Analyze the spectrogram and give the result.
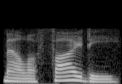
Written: mala fide

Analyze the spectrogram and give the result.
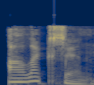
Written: alexin

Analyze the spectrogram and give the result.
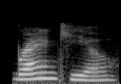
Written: branchio

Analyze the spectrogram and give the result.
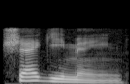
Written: shaggymane

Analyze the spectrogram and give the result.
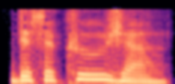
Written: dysacousia

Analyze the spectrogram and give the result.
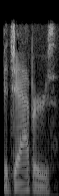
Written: bejabbers

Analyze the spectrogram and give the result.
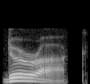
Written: duroc

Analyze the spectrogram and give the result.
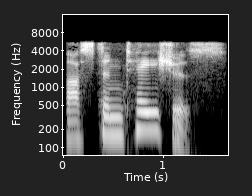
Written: ostentatious

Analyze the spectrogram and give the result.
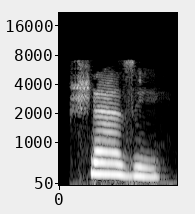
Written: shnazzy

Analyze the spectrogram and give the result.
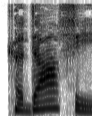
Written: Khadafy

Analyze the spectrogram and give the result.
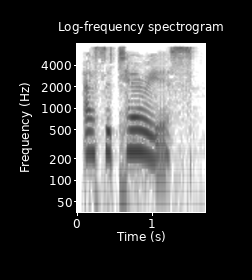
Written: acetarious

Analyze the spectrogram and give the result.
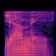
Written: yummy

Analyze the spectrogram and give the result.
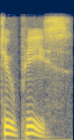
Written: two-piece

